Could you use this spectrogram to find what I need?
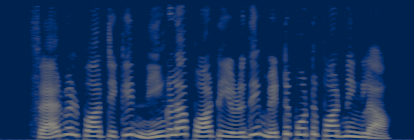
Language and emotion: Tamil, surprised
